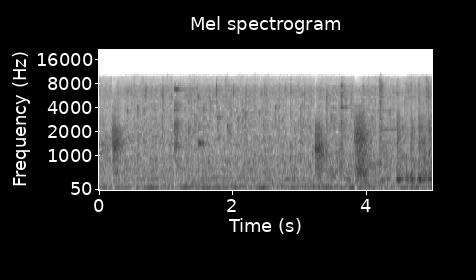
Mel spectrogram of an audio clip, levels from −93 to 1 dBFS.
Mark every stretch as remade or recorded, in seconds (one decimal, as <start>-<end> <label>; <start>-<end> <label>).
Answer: 0.0-5.0 recorded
